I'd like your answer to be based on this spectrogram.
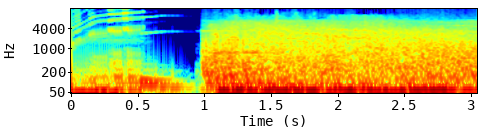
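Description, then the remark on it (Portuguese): A high, whining tone gives way to a sudden loud explosion, a tactical blast spreading over the outskirts of New York, which rolls on as a heavy, sustained roar and rumble for a couple of seconds. No one speaks. “A explosão abala o cinto, se espalham pela periferia de Nova York.”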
